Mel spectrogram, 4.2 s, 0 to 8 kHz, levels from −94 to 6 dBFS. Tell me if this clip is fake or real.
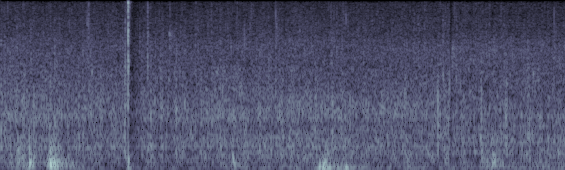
real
